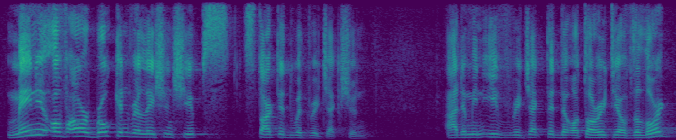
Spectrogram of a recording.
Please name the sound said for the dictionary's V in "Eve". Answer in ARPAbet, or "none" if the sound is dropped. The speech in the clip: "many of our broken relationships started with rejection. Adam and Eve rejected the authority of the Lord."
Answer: V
